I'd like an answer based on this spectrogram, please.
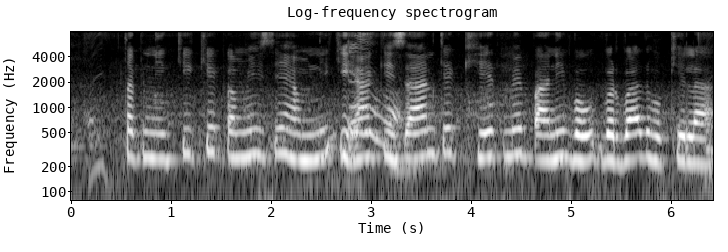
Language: Bhojpuri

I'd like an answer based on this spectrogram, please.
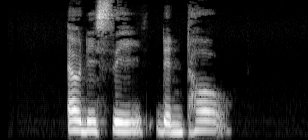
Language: Thai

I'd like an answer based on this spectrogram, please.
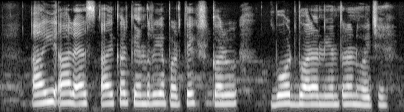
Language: Maithili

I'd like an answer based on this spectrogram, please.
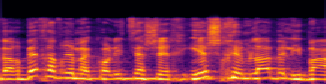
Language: Hebrew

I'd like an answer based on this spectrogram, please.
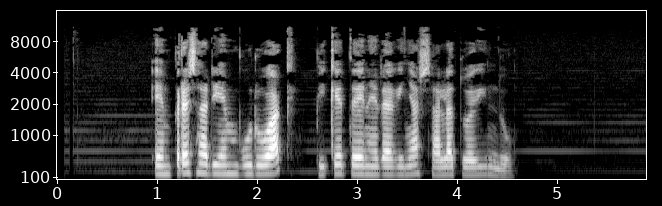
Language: Basque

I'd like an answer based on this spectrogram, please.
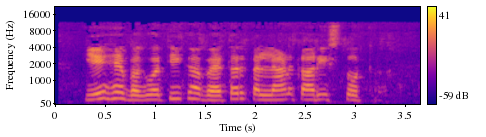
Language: Hindi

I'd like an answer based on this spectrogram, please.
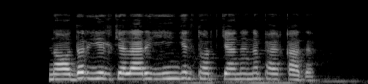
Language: Uzbek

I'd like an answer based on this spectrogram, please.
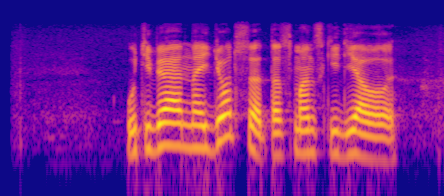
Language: Russian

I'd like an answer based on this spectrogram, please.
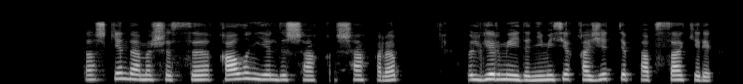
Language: Kazakh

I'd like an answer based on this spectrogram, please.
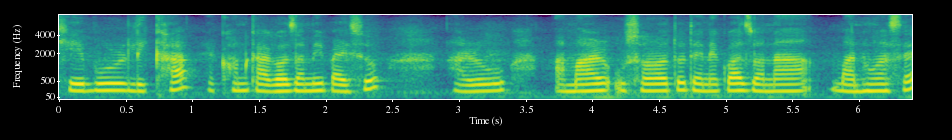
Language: Assamese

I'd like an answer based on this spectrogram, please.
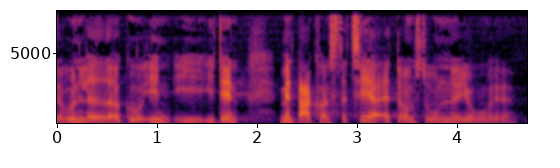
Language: Danish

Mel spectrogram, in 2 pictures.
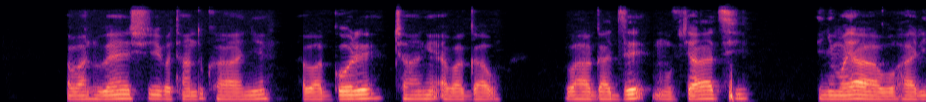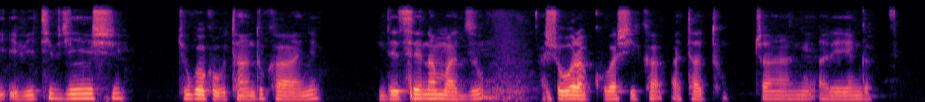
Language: Rundi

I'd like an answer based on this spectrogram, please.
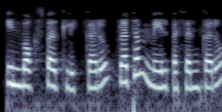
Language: Gujarati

